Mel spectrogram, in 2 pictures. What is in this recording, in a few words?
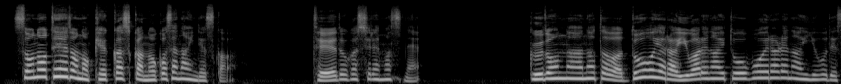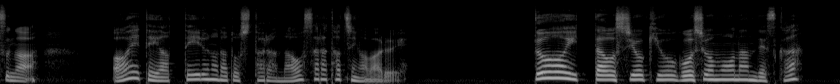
boy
